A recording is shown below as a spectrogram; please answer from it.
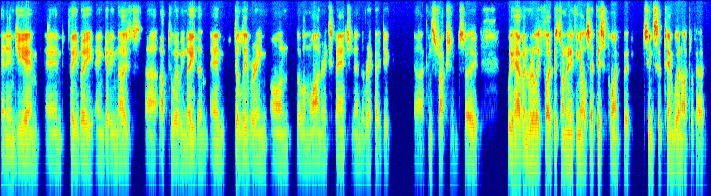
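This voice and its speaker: A male chief executive answers on an earnings call in a low-pitched voice. The sound is dry and slightly muffled, like band-limited conference audio. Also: flat delivery, brisk, dry recording.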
